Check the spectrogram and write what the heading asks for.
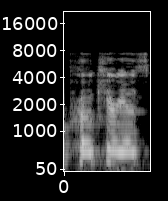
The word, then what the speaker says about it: prokaryotes: Remember, prokaryotes, pro rhymes with no, so they have no nucleus, while mitosis is used in eukaryotic cells.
